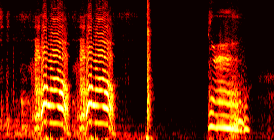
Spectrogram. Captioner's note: euargh!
